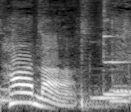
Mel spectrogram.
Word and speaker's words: Hannah: Hi Kevin Oppa, it's Hannah, pronounced Hana.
